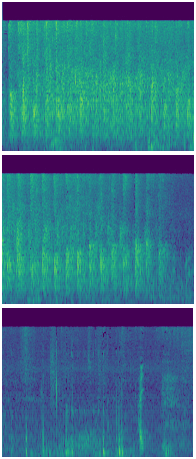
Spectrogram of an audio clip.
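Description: A burst of applause from a church audience welcoming the preacher, dense and steady for about seven seconds, then thinning into a few scattered claps that fade out.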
